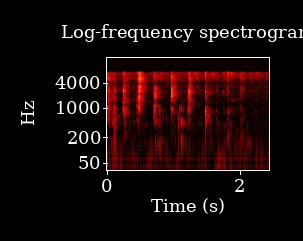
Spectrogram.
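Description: Tarot cards being shuffled by hand: a run of quick, soft card slaps about four a second, thinning out near the end.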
